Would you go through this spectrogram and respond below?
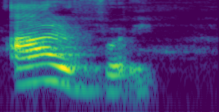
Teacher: observem aí na tela ao realizar a pronúncia da palavra árvore podemos perceber que a sílaba mais forte é a antepenúltima ar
